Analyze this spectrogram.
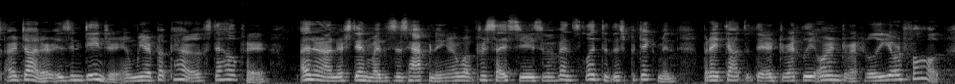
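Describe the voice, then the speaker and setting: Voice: mid-range voice, voice pushed up, natural voice. An amateur reader voicing a poised, anxious mother who speaks in formal, precise, wordy sentences.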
